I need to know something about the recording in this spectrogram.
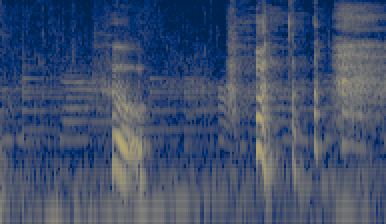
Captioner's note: laughs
